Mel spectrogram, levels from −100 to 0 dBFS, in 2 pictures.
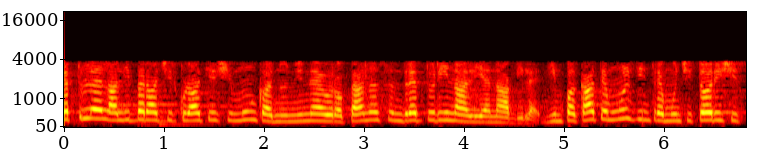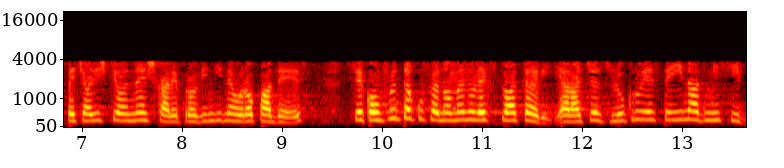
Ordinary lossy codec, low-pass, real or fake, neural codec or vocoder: none; 3.6 kHz; real; none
